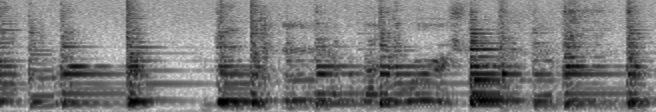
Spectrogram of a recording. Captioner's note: humming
